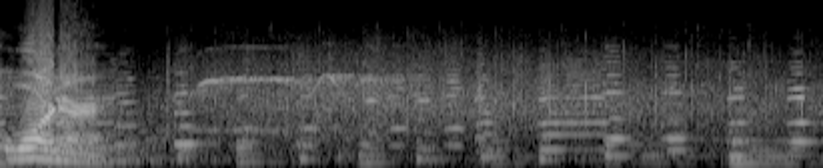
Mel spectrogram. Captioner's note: audience cheers and applauses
